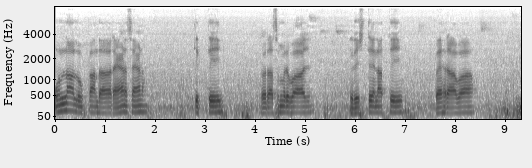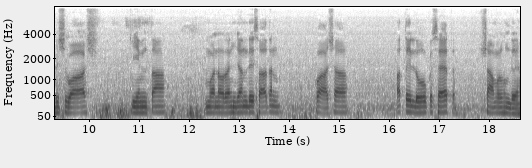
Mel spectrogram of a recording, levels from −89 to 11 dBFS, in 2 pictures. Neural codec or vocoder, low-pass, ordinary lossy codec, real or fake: codec, 16 kHz, 16 kbps, FunCodec, trained on LibriTTS, 50 frames a second; none; none; fake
